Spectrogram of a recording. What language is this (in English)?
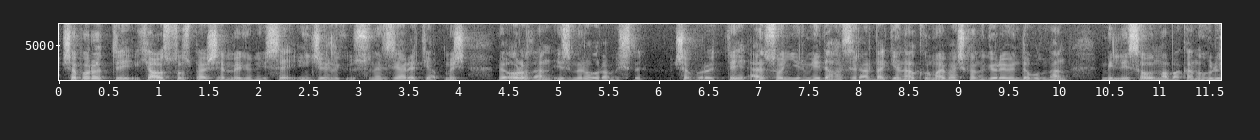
Turkish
